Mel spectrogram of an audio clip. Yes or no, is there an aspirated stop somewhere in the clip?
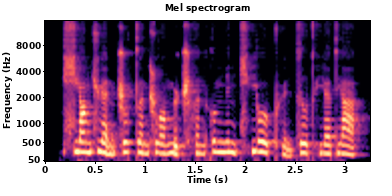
yes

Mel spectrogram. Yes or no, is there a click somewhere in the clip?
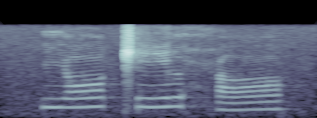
yes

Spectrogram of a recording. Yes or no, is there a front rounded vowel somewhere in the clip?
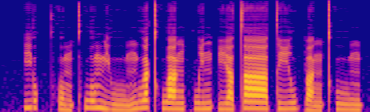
no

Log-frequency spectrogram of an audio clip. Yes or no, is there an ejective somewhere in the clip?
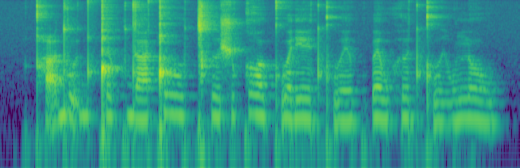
yes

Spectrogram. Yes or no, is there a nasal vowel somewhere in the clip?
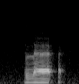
no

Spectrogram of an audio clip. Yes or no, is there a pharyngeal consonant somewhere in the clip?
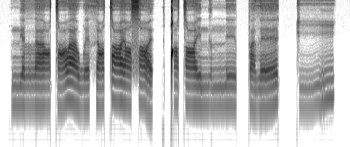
no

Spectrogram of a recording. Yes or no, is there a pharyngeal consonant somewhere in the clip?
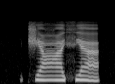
yes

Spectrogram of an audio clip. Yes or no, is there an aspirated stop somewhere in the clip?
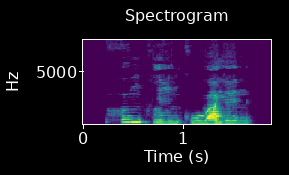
yes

